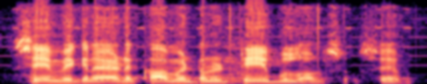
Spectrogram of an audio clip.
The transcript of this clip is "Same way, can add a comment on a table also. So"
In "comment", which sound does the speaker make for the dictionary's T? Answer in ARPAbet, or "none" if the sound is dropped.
T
